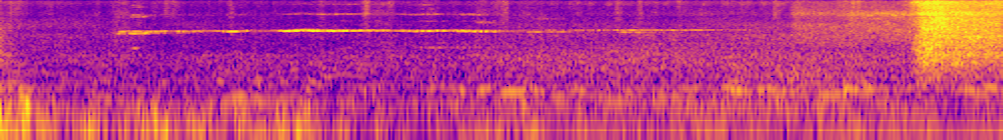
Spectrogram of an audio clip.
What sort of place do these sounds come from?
street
